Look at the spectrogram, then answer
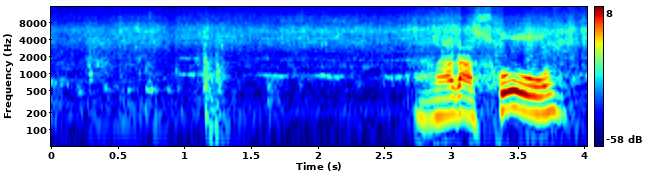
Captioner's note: sizzling continues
